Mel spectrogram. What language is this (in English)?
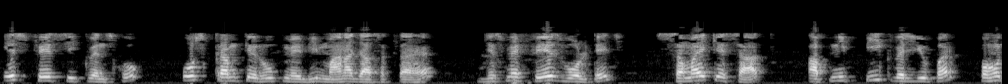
Hindi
